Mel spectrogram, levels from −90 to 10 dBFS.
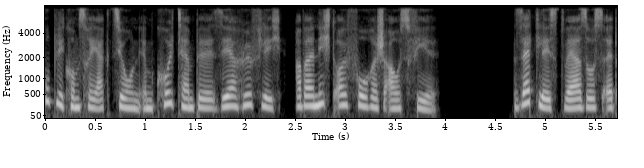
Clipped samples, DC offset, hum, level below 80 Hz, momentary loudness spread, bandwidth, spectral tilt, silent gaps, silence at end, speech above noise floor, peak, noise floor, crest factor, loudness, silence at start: under 0.1%; under 0.1%; none; -64 dBFS; 7 LU; 7.6 kHz; -5.5 dB/octave; 4.01-4.61 s; 0.05 s; over 68 dB; -6 dBFS; under -90 dBFS; 16 dB; -23 LUFS; 0 s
